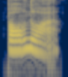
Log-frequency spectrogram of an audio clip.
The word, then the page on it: 保暖: bǎo nuǎn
